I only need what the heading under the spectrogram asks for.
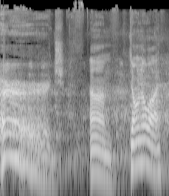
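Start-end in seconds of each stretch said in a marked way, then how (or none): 0.0-1.3 put-on pirate voice, rough, drawn-out growl. Hearing Paul's words to Titus in your head in a pirate voice. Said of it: "I kind of hear it in a pirate's voice, kind of like".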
